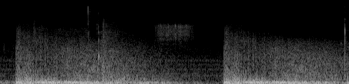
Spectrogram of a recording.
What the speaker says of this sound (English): If I move forward, I expect the artillery will fire on me.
